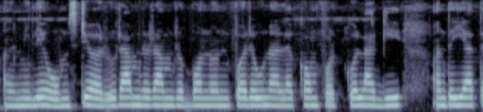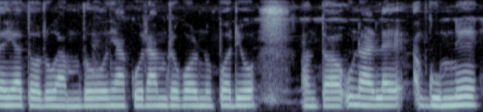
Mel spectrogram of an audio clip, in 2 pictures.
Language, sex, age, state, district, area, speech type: Nepali, female, 18-30, West Bengal, Kalimpong, rural, spontaneous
